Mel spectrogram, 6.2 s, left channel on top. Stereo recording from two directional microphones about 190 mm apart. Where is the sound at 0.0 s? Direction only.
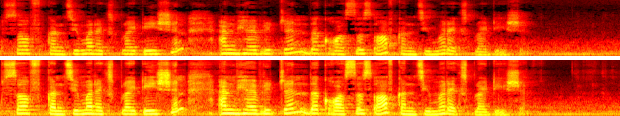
50° right (ahead or behind).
